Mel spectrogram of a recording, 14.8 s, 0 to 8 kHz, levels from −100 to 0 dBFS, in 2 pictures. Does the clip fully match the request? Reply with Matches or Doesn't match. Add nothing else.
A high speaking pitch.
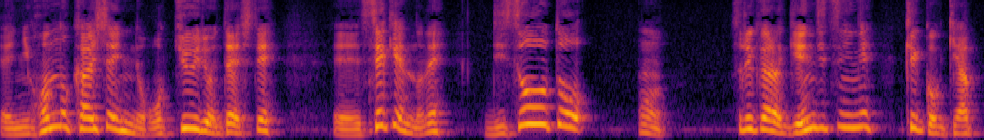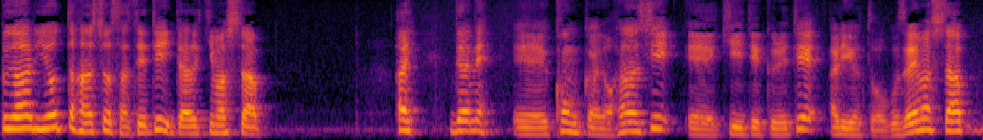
Matches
